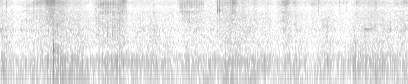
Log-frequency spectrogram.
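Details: Lemon the cat, at play, purrs in a low continuous rumble with a faint fluttering texture, broken by a sharp click near the start and soft rustling throughout.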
